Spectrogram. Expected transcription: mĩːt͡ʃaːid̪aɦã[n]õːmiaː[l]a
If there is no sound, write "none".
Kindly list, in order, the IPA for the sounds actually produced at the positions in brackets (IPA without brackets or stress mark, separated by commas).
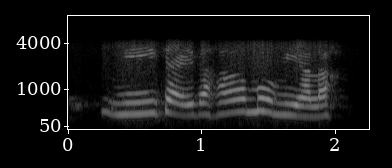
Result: m, l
